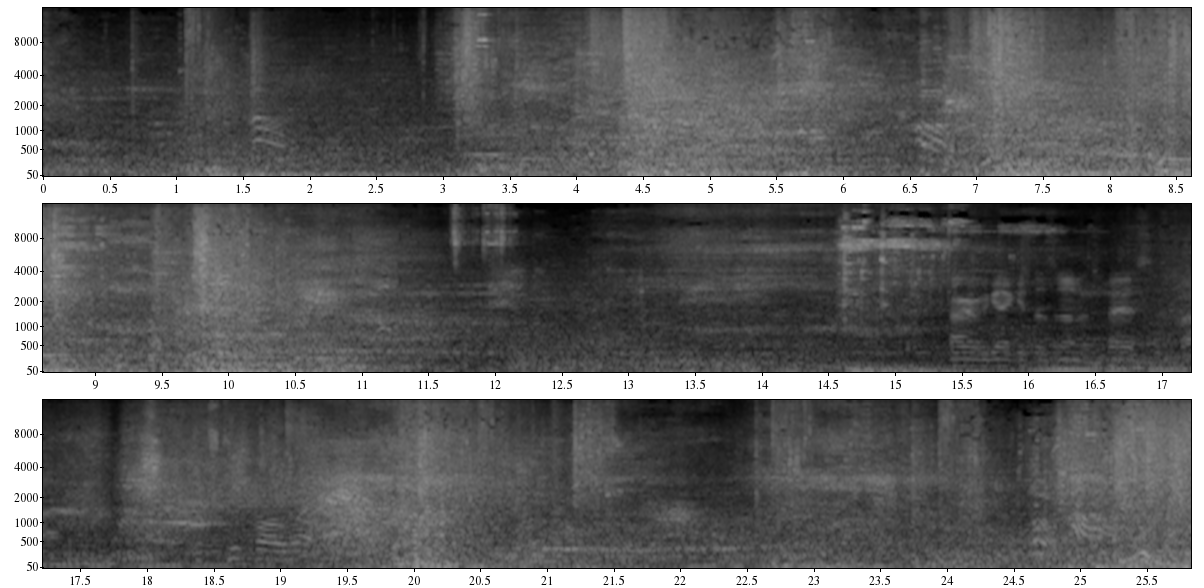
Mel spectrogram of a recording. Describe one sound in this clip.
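A man speaks into a close microphone with animation.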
